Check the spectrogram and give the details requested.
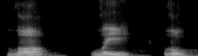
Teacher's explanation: Hujung lidah dikenakan dengan hujung gigi atas. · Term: huruf dha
